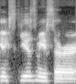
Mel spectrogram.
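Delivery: put-on Scottish accent. Retelling what a Scottish flight attendant said: imitating a Scottish accent. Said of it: "in his little accent".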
